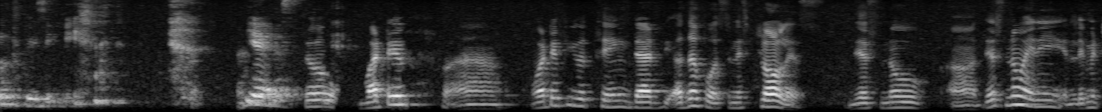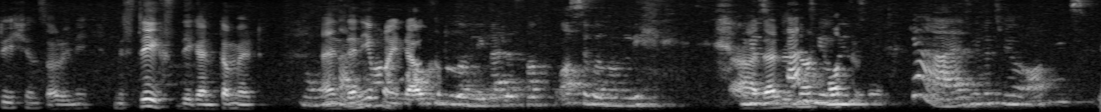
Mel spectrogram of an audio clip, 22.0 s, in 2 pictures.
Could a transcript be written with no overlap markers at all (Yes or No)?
No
